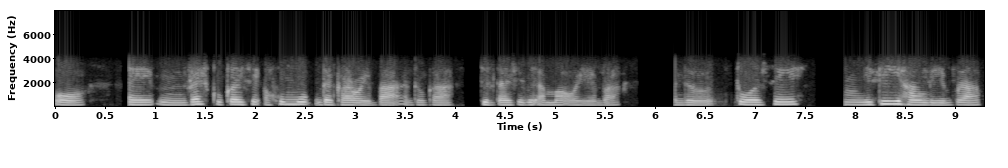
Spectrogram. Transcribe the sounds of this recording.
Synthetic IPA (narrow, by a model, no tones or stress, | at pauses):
o | ajɾajskukaɹseʔahumuk̚dakaɾɔjbaːduɡa | ɡ̥iltaɹsediʔa̰maʔojabaː | dutɔɹse | nitiɡiɦaŋbibɾa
